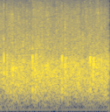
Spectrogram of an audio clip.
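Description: Dense applause from a live talk show crowd, many hands clapping steadily throughout with no pauses.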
